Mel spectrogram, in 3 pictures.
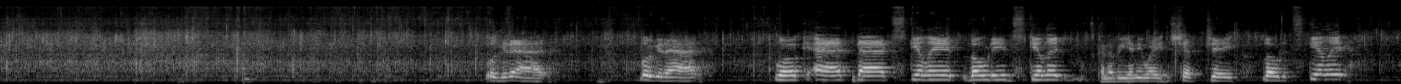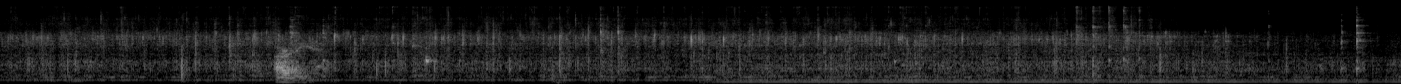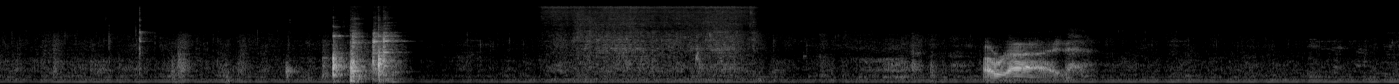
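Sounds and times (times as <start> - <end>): food sizzling in a pan: 0.0 - 31.9, 32.6 - 35.8
cookware clattering: 24.7 - 25.7, 31.2 - 32.2
hiss: 33.4 - 35.6.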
